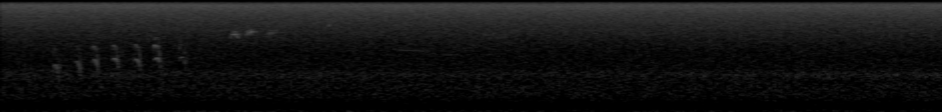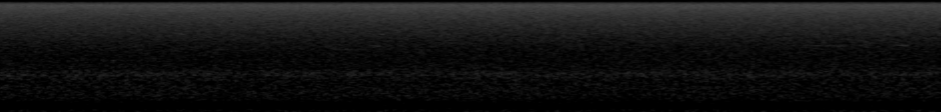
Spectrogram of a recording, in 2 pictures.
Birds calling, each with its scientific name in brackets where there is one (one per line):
unidentified bird
American Robin (Turdus migratorius)
Hermit Thrush (Catharus guttatus)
